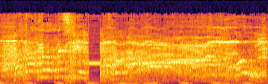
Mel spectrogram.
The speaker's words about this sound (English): It was clear the crowd here was very much Team Chris. They greeted him with two standing ovations as he took the stage. It took him several minutes to actually quiet everybody down and get ready for the show.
